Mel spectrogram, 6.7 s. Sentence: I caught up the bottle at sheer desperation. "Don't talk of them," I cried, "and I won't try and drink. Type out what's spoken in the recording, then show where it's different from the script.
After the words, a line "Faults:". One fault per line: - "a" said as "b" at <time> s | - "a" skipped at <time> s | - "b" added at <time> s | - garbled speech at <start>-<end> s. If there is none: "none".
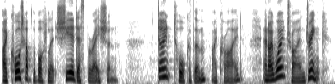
I caught up the bottle at sheer desperation. "Don't talk of them," I cried, "and I won't try and drink.
Faults:
none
